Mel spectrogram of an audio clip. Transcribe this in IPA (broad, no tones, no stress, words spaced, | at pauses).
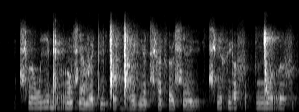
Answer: t͡ɕʰɯ widʲə rũɕɛ̃ve tʲə̃ǀɯ ɡ͡ǀezʲãt͡ɕʰɛ̃s ɾʏ ɕẽj | t͡ɕʰisjəs | ŋ͡ǀurɯs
